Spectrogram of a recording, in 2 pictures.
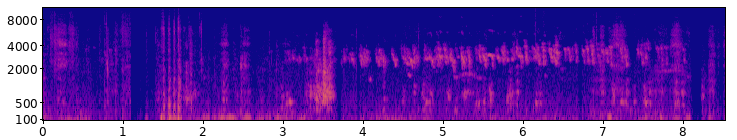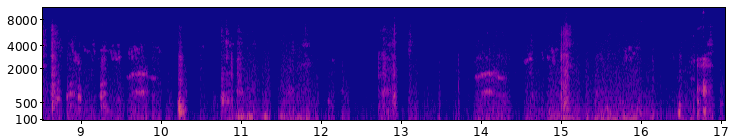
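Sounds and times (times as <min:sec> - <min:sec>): high rapid bird chirps: 0:01.4 - 0:01.8.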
